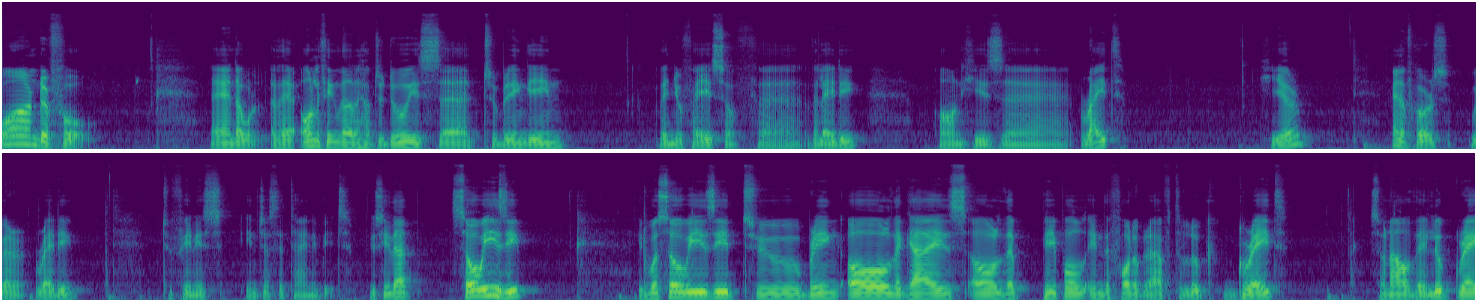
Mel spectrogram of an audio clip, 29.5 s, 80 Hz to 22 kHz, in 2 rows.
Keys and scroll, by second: 15.0 space, 20.8 space, 27.9 space.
